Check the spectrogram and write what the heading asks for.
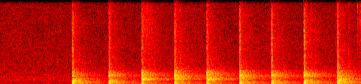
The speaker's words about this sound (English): I heard the knock on the door. It's immigration.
